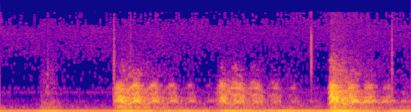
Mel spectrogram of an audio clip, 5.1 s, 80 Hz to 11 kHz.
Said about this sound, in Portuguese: Muito bem, pessoal do grafite, manda cachorro latindo a 100 metros de distância dentro do tambor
